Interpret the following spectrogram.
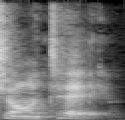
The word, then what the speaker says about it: Shantae: It's Shantae.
